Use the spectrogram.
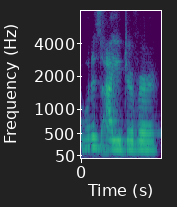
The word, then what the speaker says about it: Ayurveda: Okay, so a little bit more into Ayurveda. So what does that, for people who don't know, and because I'm not an expert with that, what does that entail? What does Ayurveda look like?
